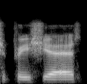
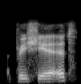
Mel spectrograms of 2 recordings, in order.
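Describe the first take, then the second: First: "appreciated" with the middle t swallowed, ending run together; slurred slip. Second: "Appreciated" with every syllable sounded, clear t before the ending; corrected pronunciation. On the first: Streamer thanking a fellow streamer, "appreciated" slurred at the end. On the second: Streamer correcting his slip, "Appreciated" fully pronounced. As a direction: say "Appreciated" in full, ending in "-ay-tid". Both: Real, not acted.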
